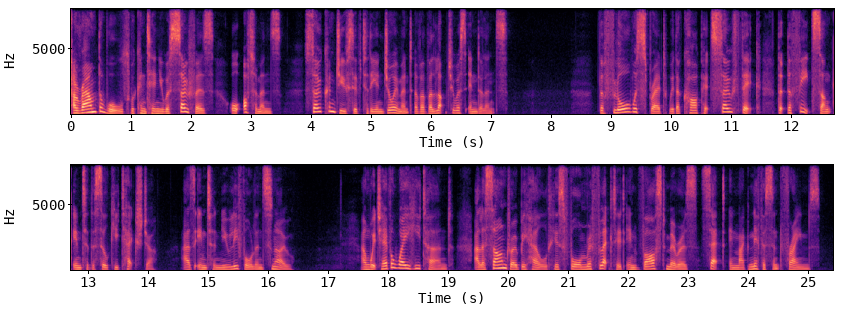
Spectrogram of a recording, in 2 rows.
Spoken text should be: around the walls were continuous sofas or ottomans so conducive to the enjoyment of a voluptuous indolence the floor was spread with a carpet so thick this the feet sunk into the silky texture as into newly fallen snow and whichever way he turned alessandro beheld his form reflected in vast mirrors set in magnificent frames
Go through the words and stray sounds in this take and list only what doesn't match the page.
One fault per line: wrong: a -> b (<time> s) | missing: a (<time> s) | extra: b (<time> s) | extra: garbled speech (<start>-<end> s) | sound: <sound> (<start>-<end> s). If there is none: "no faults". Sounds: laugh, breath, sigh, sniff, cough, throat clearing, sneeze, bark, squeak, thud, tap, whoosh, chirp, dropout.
wrong: this -> that (11.8 s)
